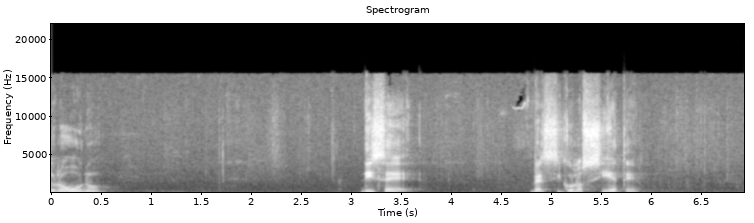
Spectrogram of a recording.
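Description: A middle-aged man speaks slowly and solemnly into a microphone, with pauses.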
